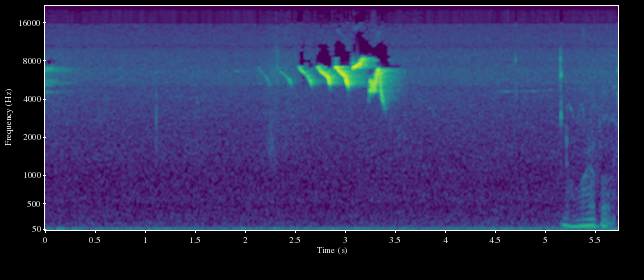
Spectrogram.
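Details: An American Redstart sings in summer at the Alvar Bay nature reserve on the Bruce Peninsula: a brief series of very high, thin, sharp notes that quicken and end in an emphatic downslurred flourish; a man then speaks.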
